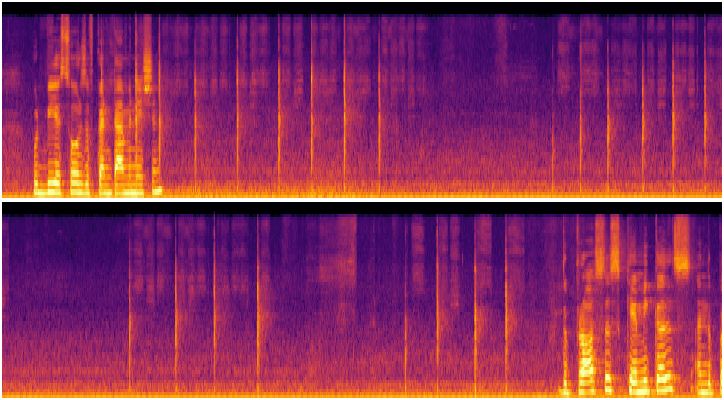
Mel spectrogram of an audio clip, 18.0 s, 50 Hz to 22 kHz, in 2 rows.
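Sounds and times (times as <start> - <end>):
steady low hum: 0.0 - 18.0
chalk writing on a chalkboard: 1.2 - 5.4, 6.8 - 9.1, 10.6 - 15.6.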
